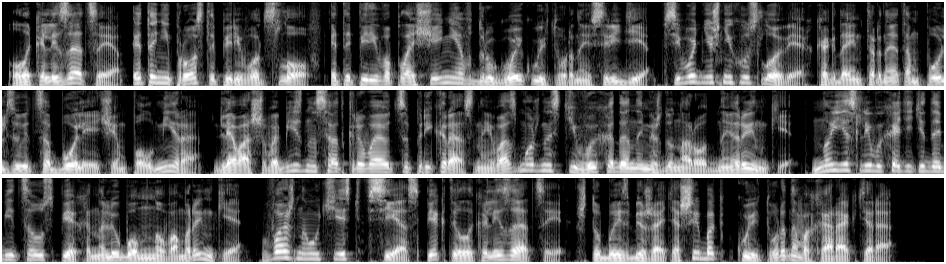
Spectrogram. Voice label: russian male

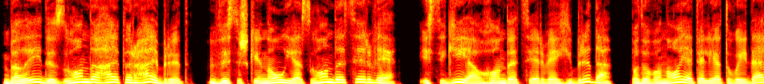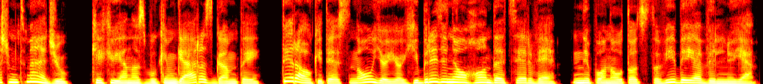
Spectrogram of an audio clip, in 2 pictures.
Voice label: lithuanian female

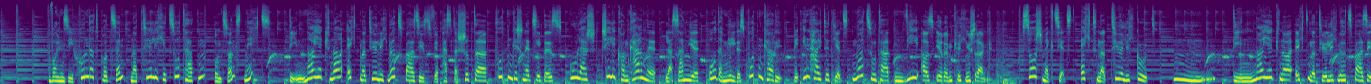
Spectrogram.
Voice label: german germany female

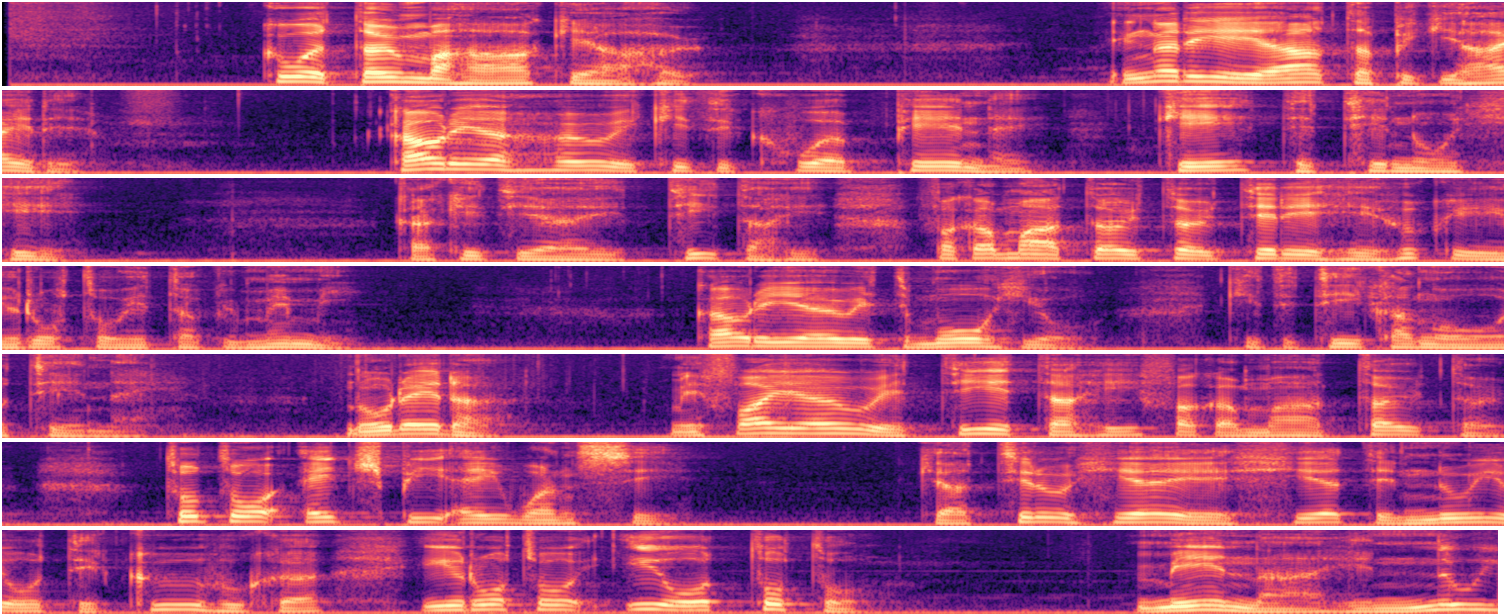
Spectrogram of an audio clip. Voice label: maori male

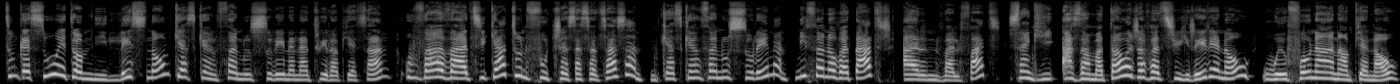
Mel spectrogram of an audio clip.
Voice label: malagasy female

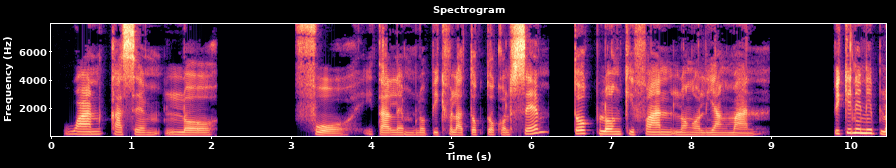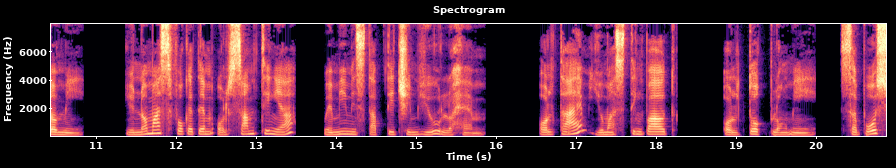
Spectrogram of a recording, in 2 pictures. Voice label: bislama female

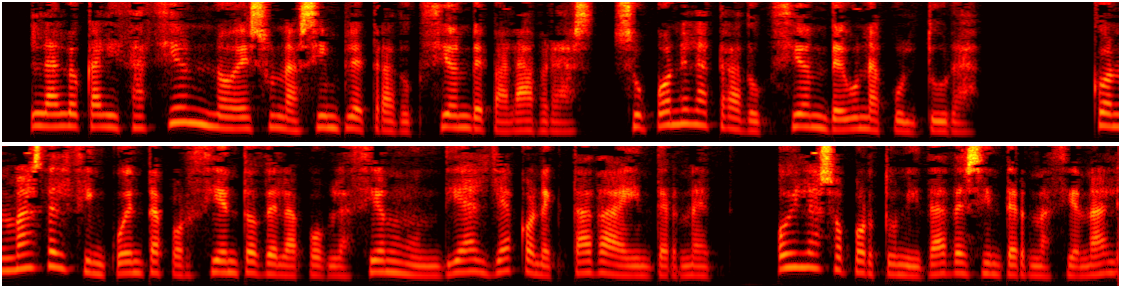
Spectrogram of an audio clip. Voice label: spanish Spain female

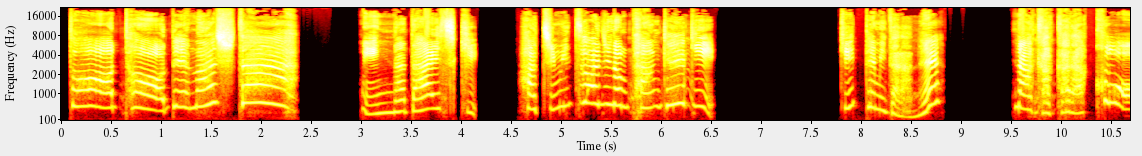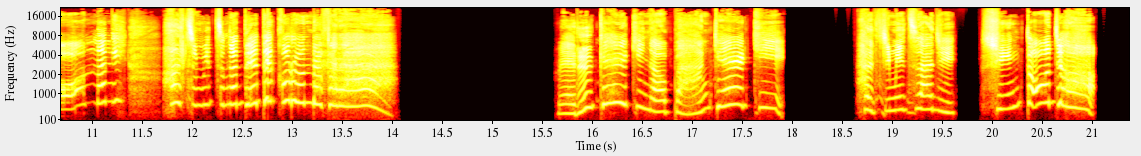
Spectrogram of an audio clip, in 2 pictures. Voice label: japanese female

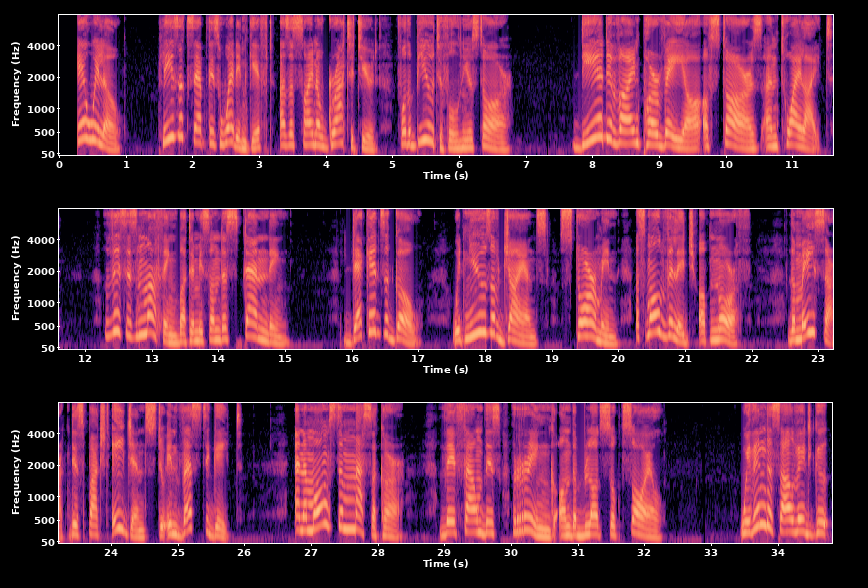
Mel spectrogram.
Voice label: accented english female

